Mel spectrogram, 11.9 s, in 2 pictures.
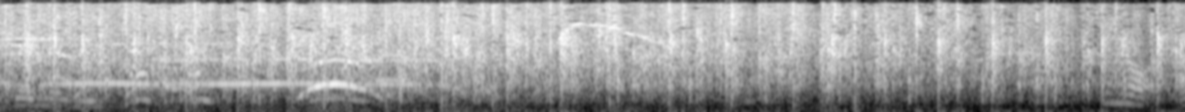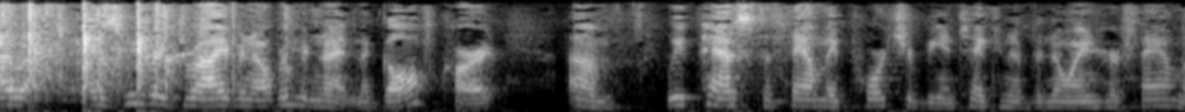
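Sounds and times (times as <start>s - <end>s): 
audience applause: 0.0s - 6.9s
speech: 6.6s - 11.8s.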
